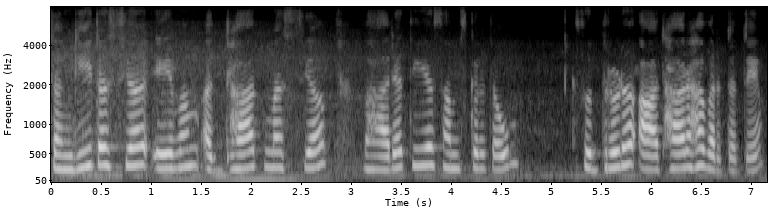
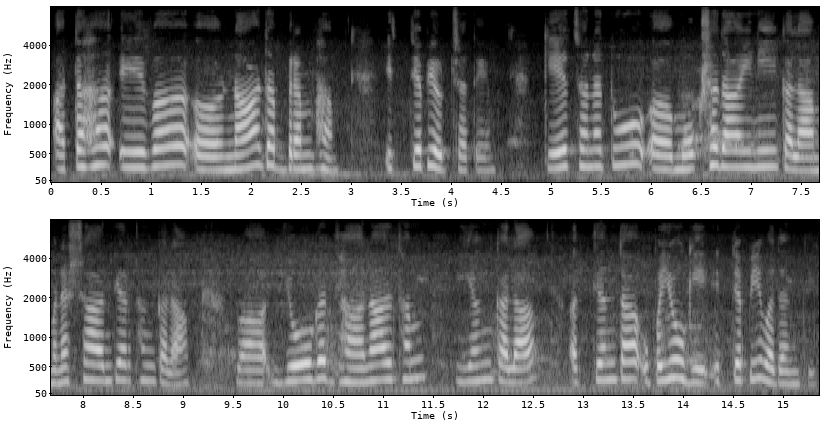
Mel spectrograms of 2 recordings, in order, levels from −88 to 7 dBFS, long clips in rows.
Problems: background sounds at intervals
